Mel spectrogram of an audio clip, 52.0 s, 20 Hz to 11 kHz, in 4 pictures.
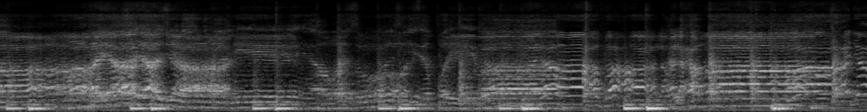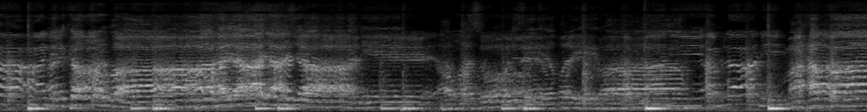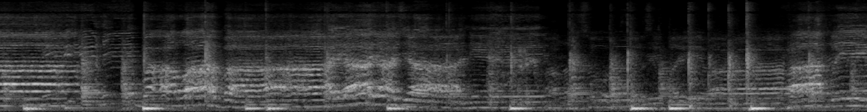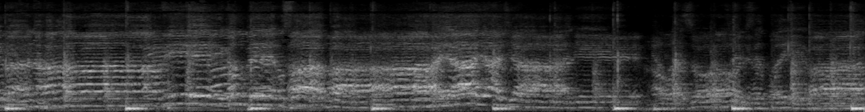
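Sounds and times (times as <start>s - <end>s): hand clapping: 0.0s - 52.0s
hand frame drums: 0.0s - 52.0s
male group chanting: 0.0s - 52.0s
men singing together: 0.0s - 52.0s.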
